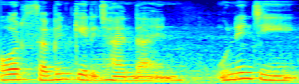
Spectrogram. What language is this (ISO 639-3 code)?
snd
